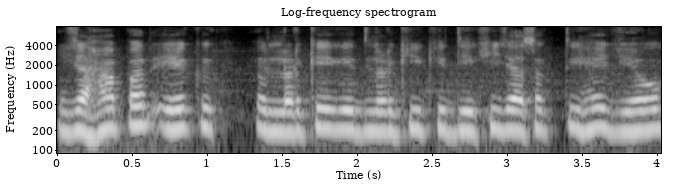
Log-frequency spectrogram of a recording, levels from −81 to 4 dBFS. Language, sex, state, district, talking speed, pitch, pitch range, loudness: Hindi, male, Chhattisgarh, Korba, 180 wpm, 210 Hz, 195-215 Hz, -17 LUFS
